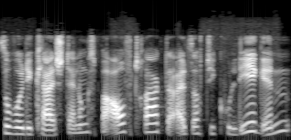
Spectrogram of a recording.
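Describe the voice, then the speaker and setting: Vocal fry runs through this woman's speech at a moderate pace. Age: 30s. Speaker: newspaper editor. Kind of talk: casual chat.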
